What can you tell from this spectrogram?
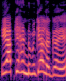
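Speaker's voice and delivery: high, loud playful questioning. Real, not acted. Adult playfully quizzing a toddler, high and loud. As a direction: tease the little one about their messy face. Adult coaxing small child.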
